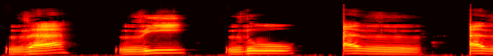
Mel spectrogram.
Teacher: Jadi ujung lidah kita disentuhkan ke ujung gigi atas kita ya. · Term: huruf dzal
